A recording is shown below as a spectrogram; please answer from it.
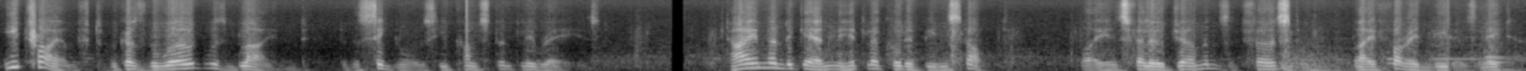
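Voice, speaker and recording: A man's voice: mid-range voice, animated, unhurried, dark tone, a little hiss or hum, poor audio. A man reading scripted narration for a historical television documentary. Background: prominent music.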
